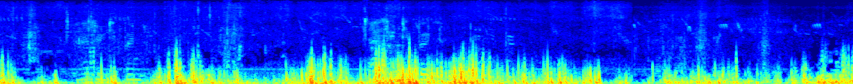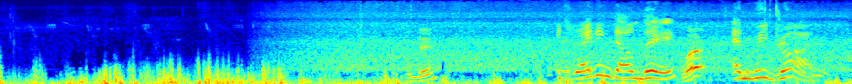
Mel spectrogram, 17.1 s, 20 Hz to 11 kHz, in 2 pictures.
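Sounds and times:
wind buffeting microphone: 0:00.0 - 0:17.0
rain hissing: 0:11.1 - 0:17.0.

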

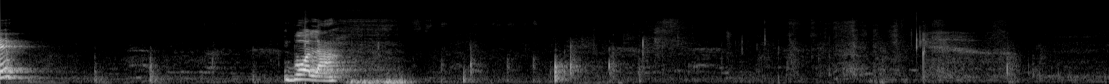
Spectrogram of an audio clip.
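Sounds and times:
scratching and tapping on paper: 0:00.3 - 0:02.9, 0:03.6 - 0:09.2.

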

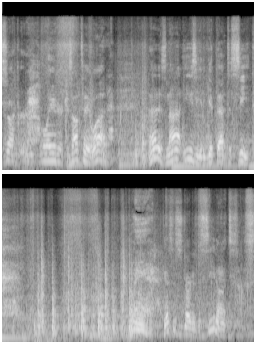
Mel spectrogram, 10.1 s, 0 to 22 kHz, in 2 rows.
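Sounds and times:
sheet metal clicks and scrapes: 0:05.7 - 0:07.7.

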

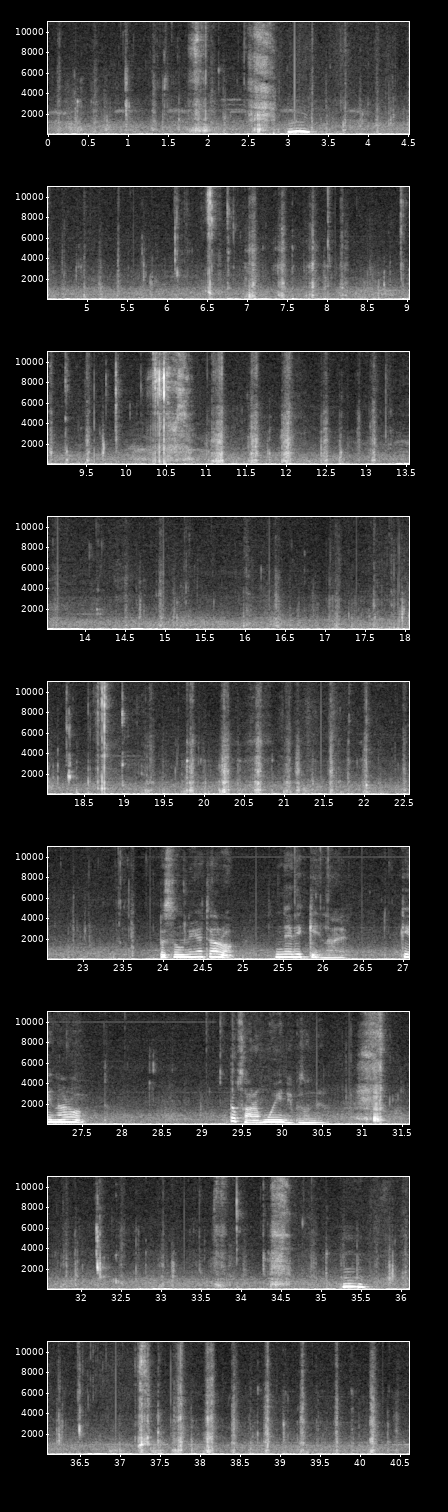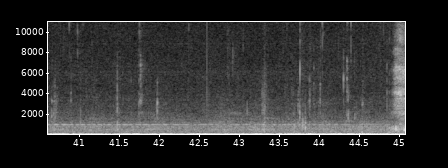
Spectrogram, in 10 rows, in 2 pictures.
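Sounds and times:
crunchy biting and chewing: 0:03.6 - 0:13.7, 0:16.0 - 0:23.6, 0:35.8 - 0:40.9.

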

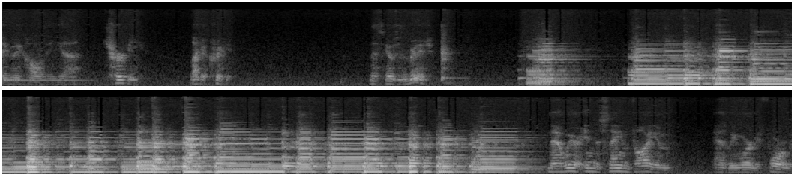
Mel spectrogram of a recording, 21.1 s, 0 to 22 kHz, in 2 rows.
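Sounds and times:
electric guitar through amplifier: 0:06.9 - 0:17.8.

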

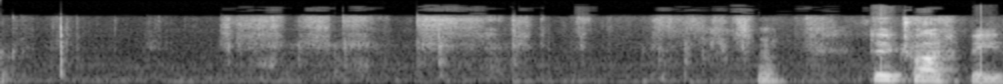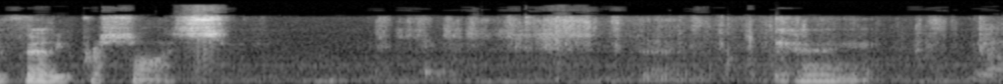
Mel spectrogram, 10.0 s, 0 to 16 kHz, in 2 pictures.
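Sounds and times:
paper folding and creasing: 0:01.1 - 0:03.9, 0:06.9 - 0:10.0.

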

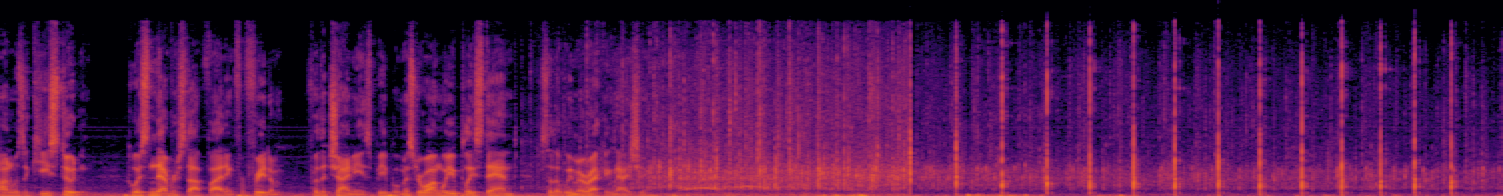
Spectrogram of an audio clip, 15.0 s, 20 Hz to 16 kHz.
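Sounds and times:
audience applause: 0:05.8 - 0:15.0
person clapping loudly: 0:06.1 - 0:15.0.

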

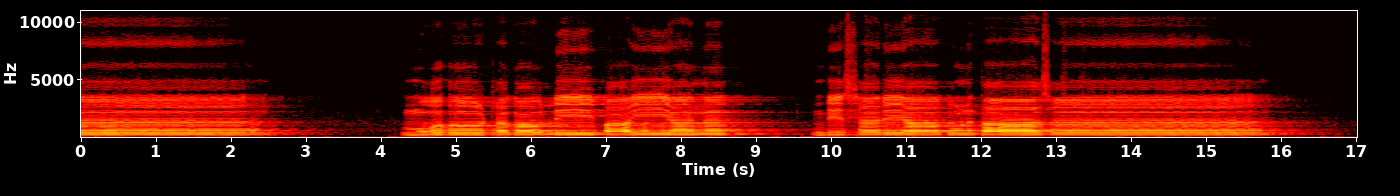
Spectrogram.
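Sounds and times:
person chanting melodically: 0:00.0 - 0:03.0, 0:04.3 - 0:09.2, 0:09.8 - 0:16.4.

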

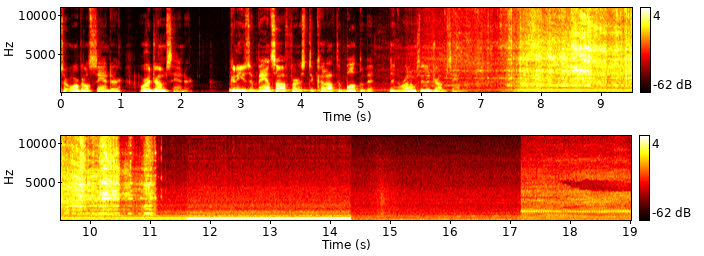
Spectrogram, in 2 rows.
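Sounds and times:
machine hum: 0:02.8 - 0:14.4
bandsaw cutting wood: 0:03.6 - 0:14.4.

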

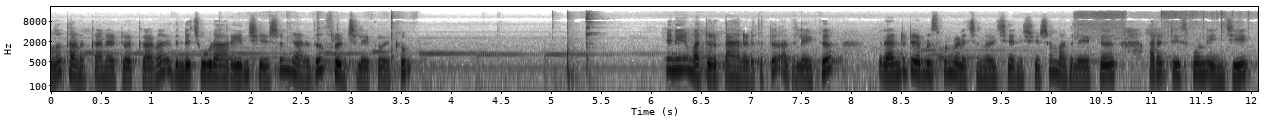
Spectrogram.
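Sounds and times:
woman speaking: 0:00.0 - 0:03.7, 0:06.2 - 0:12.0.

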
